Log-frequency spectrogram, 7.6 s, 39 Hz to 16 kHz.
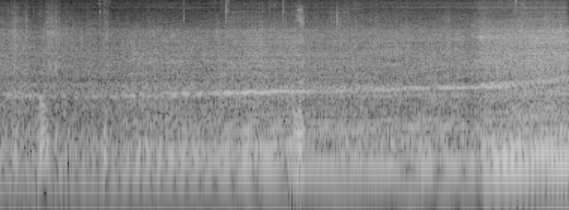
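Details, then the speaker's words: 2025 BMW R 1300 RT boxer while riding: a steady mid-pitch whine rising slightly with engine speed over the engine rumble; the rider attributes it to the cam/valve chain. "You can you can hear that wine. That's the the valve chain. The guides. It's the chain is that whining noise. That is annoying."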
